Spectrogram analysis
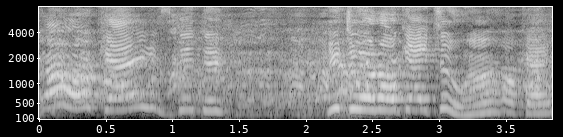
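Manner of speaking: high, excited nods of approval; mock surprised delight. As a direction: greet a stranger with pleased surprise. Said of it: "you're like".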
